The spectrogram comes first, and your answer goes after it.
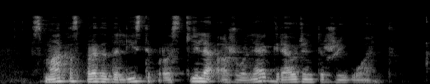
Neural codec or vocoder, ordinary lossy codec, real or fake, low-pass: none; MP3, 48 kbps; real; 9.9 kHz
